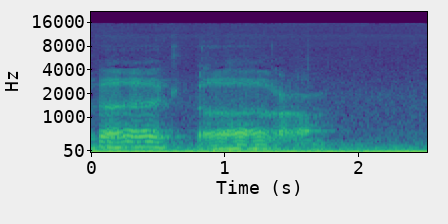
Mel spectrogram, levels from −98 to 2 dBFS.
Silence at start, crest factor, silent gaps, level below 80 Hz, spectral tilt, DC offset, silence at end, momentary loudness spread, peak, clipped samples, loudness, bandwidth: 0 s; 16 dB; none; -38 dBFS; -7 dB/octave; 6%; 0 s; 17 LU; -10 dBFS; under 0.1%; -27 LUFS; 16 kHz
